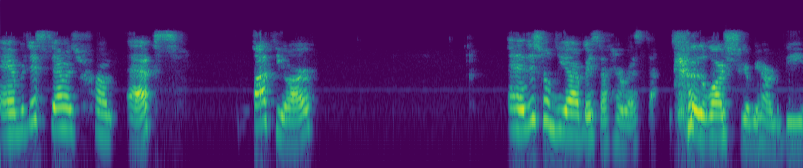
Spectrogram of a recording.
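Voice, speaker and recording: Her pitch swings very widely and her loudness in big jumps. The woman's voice is fairly high. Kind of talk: casual game reaction commentary.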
